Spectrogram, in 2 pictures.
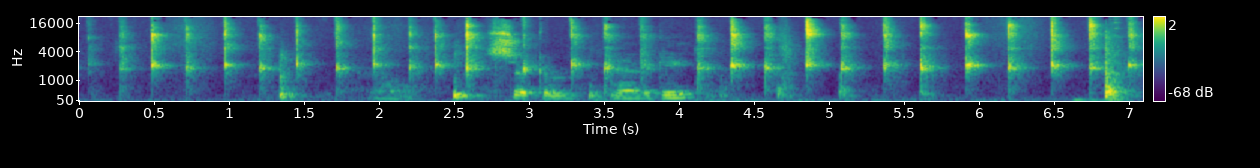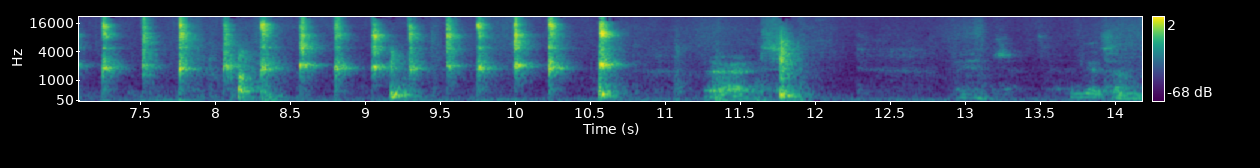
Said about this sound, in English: Let's get something higher frequency. Here, a set of keys or something jangly. Not finding that. I could snap.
